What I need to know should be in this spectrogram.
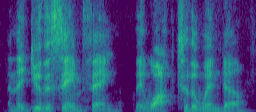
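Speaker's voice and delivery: ordinary talk, nothing marked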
